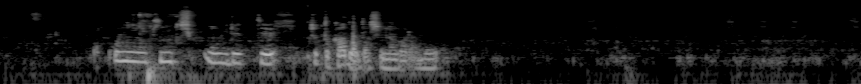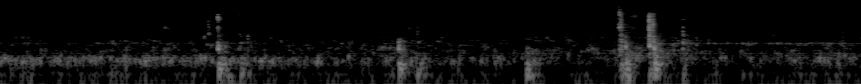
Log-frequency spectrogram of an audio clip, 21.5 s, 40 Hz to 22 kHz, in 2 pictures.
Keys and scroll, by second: 13.5 ctrl+z.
